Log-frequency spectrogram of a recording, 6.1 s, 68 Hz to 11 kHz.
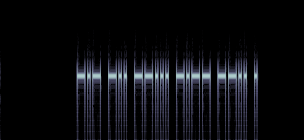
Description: Morse code, heard as a keyed tone, about 23 wpm, 700 Hz. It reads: KD7YZE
